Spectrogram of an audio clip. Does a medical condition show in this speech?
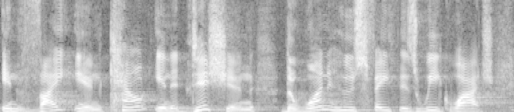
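No.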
